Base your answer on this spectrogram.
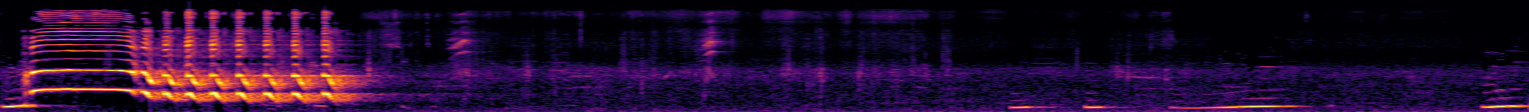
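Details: Siamang song at Antwerp Zoo opens with a loud, harsh, harmonic scream breaking into rapid pulsed barks over two seconds. A quiet pause follows, then several low, swelling hoots near the end.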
